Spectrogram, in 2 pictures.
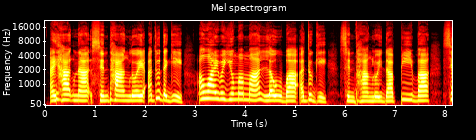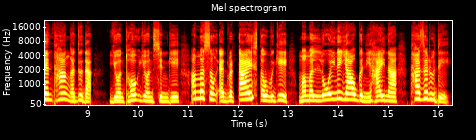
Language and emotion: Manipuri, surprised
